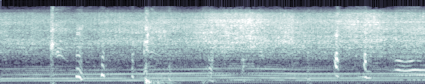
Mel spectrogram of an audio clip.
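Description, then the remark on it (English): An electric vehicle's motor drones with a lawnmower-like buzz, its layered hum holding constant pitch while scattered sharp clicks and brief pops punctuate it. “Sounds like a lawnmower. it's electric.”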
